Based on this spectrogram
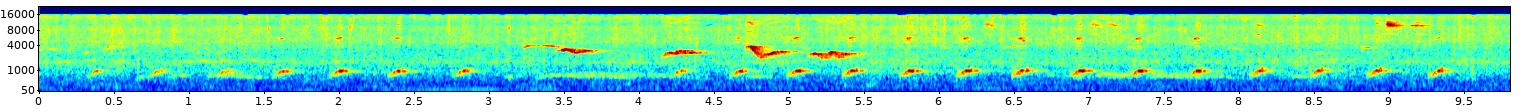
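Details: A female white-breasted waterhen repeats a short upslurred note at an even pace, roughly two and a half times per second, with a brief gap near the middle while other birds chirp higher and faster.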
